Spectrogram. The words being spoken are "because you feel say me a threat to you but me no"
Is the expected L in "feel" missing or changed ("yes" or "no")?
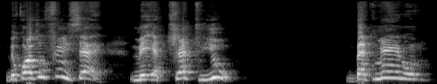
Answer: yes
